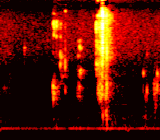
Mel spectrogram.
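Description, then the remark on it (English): Someone takes a quick sip of water: a few soft, wet mouth clicks followed by one louder gulp, all over a faint steady hum, with no talking. “Let me take some water.”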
